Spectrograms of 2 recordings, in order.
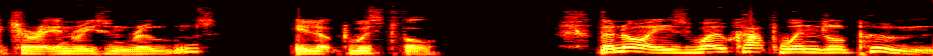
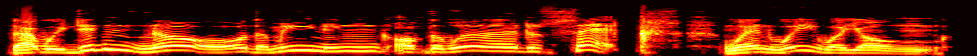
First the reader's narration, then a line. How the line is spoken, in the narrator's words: he said loudly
